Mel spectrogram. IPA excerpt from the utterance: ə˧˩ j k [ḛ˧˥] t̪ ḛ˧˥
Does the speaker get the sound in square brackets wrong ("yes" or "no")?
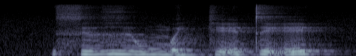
no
